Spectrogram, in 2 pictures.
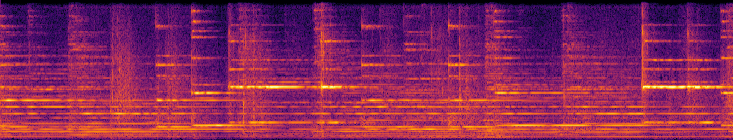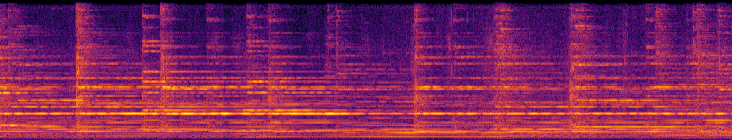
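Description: Handbell choir playing: struck bells ringing in chords that hold and overlap, with fresh strikes coming every half second or so.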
